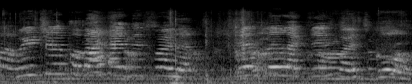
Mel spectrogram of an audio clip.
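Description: High-pitched, child-like voices talking in several short phrases in the background.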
